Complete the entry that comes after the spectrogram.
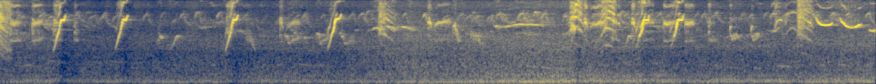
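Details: Oriental magpie-robin song used to provoke rival birds: a series of sharp, fast upward-sweeping whistles repeated about once a second, followed by denser, varied chirps and squeaky notes over low background hum.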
